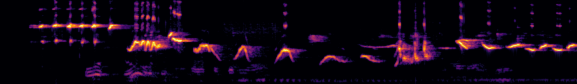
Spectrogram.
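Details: Caged white-rumped shama singing a master song meant to make other shamas answer: a run of loud whistled notes, some rising and some falling, with buzzy and chattering phrases between them, over a low steady hum.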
